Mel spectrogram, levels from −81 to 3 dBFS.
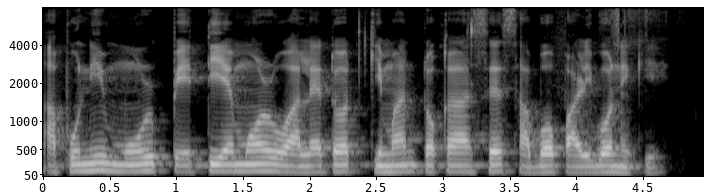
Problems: none marked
